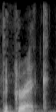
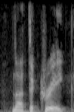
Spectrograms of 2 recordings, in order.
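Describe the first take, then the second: First: Creek is said with the local pronunciation. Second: Creek is said with the standard pronunciation. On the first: The speaker calls it right. "They call it the creek" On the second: The speaker calls it wrong.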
